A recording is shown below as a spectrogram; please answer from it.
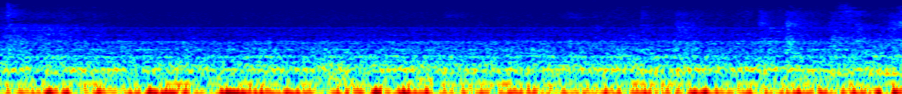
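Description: Steady low room hum with a thin, steady high whine above it, and a few faint ticks near the end.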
